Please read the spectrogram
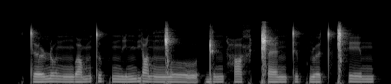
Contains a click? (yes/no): yes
